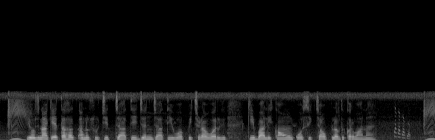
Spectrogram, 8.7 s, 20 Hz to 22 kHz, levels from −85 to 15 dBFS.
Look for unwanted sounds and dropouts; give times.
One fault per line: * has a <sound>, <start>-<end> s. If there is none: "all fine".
* has a chirp, 7.9-8.3 s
